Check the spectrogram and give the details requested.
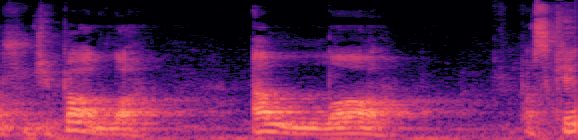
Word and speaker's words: Allah: Est-ce qu'on dit Allah ou Allah? Allah, il y a une shidda.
